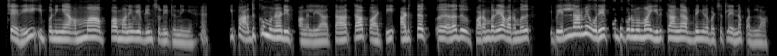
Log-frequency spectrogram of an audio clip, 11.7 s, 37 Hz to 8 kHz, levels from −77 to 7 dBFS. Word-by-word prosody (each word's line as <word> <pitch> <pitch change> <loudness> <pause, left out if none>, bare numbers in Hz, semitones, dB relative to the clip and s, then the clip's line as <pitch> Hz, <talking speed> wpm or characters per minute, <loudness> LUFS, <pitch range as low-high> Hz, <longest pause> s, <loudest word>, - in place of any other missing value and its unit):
சரி. 175 -6 +1 0.2
இப்ப 205 0 -6
நீங்க 190 0 +1 0.2
அம்மா, 220 +4 +2
அப்பா, 200 +4 -4
மனைவி 195 0 +1
அப்படீன்னு 185 +1 -5
சொல்லிட்டிருந்தீங்க. 150 -5 -7 0.6
"இப்ப 265 - -9
அதுக்கு 275 +4 -5
முன்னாடி 220 -4 +3
இருப்பாங்க 160 -3 -7
இல்லையா? 150 +2 -4 0.2
தாத்தா, 185 +6 +2 0.2
பாட்டி 175 +2 -2 0.2
அடுத்த 200 +5 0 0.5
அதாவது 225 +2 +2 0.2
பரம்பரையா 210 +5 +3
வரம்போது, 190 +3 0 0.4
இப்ப 200 +3 -3
எல்லோருமே 300 +5 +4
ஒரே 225 +3 +5
கூட்டு 260 -1 -6
குடும்பமா 225 0 +3
இருக்காங்க." 210 0 +1
அப்படிங்கிற 195 +1 -3
பட்சத்தில 185 +1 -6
என்ன 180 +2 -4
பண்ணலாம்? 140 -3 -9
195 Hz, 150 wpm, -23 LUFS, 175-220 Hz, 0.6 s, ஒரே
